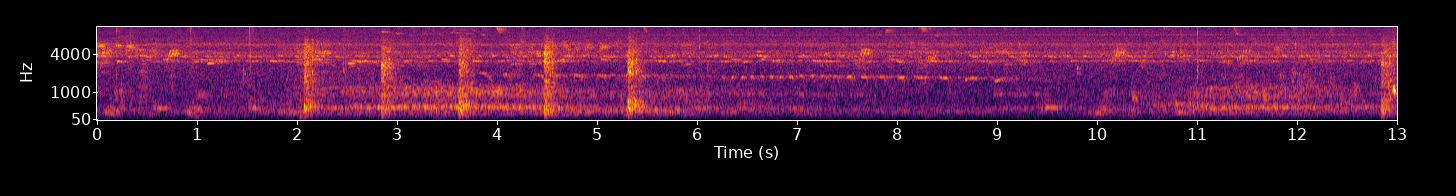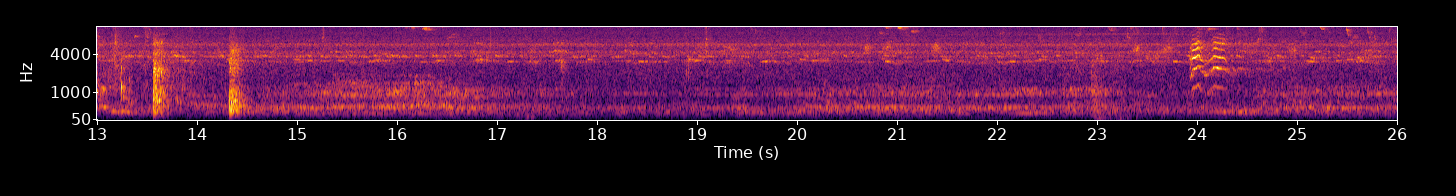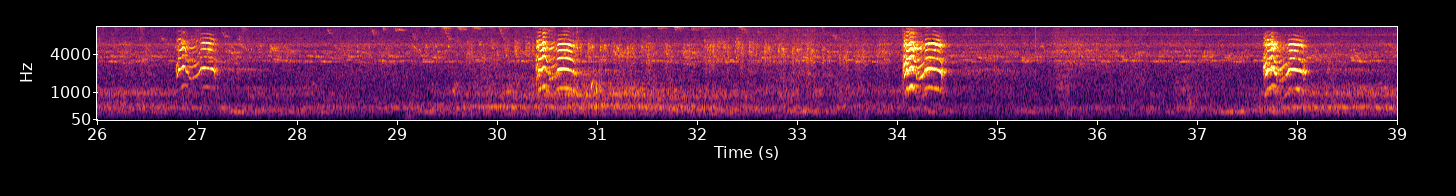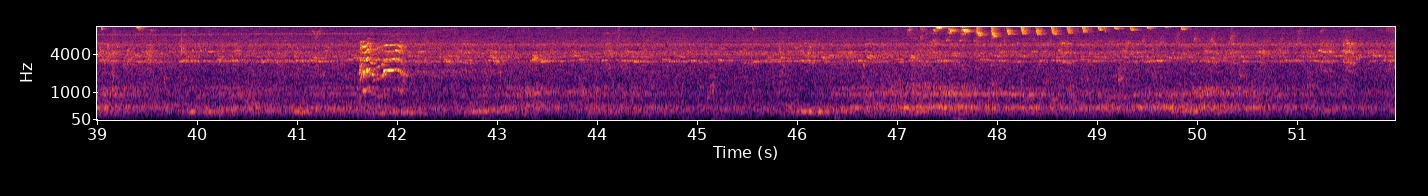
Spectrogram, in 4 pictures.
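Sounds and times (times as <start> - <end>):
insects chorus: 0.0 - 51.9.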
